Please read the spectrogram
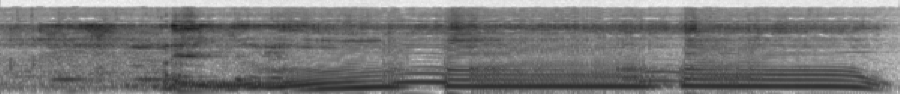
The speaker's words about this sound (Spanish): El toro.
